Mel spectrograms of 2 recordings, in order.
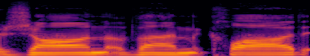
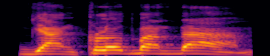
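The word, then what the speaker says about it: Jean-Claude Van Damme: I have not seen The Fifth Element and I I still don't know who Jean Vancla is. I think that's how you say his name though. JeanClaude Vanam.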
